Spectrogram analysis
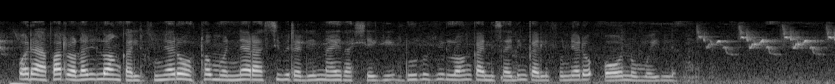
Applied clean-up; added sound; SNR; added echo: none; Chirp, tweet; 15 dB; none.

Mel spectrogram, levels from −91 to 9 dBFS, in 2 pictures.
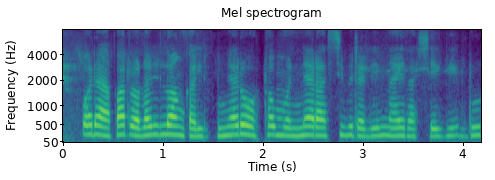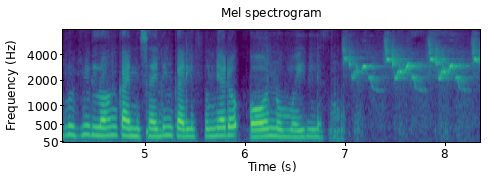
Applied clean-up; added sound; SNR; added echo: neural mask model RNNoise.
